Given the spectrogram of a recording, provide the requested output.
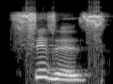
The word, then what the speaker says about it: scissors: Like the letter C in muscle, scent, scissors. When we put C and H together, it sounds like ch.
